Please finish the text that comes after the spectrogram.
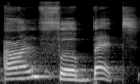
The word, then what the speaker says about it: alphabet: Here P and H is pronounced as first sound, alphabet.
